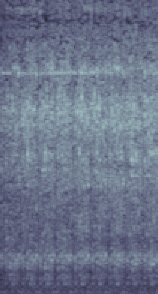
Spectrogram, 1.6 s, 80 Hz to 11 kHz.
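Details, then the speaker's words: 2006 Ford XLT diesel truck idling: light metallic jingle over the front clatter, steady with idle; jingling at idle, possibly the fan clutch, not confirmed. "All right, I'm hearing a little bit of jingling coming from the front, which"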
